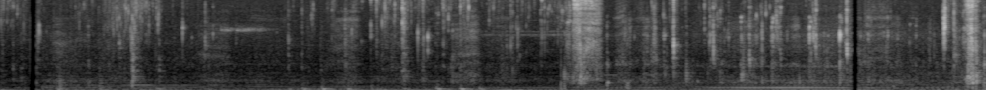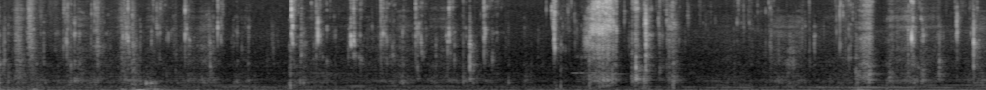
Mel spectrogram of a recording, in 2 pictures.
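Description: Close-up eating sounds of a man eating rice and mutton curry by hand: chewing and mouth noises, with fingers mixing rice through gravy on a steel plate. There are many small clicks throughout and a few louder bursts of mouth noise, about a third of the way in, near the middle, and again later on.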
